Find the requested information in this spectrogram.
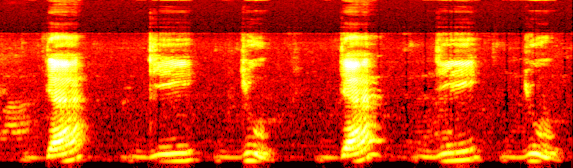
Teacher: Tengah dari rahang atas. Nah, ini tengah lidah bertemu dengan tengah rahang atas. Ini tengah-tengahnya. Maka di sini keluar huruf ja. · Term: makhraj jim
